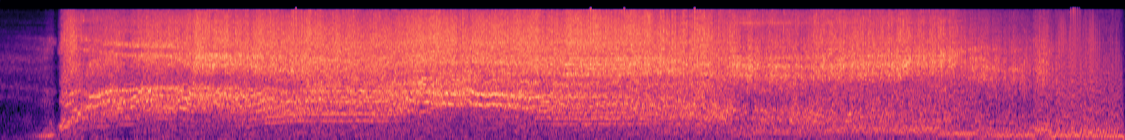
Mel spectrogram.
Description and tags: Just some layers of me making scary sounds with my voice(heavily distorted). From the creator of "Gears Of Destruction".
creepy, scream, horror, scary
